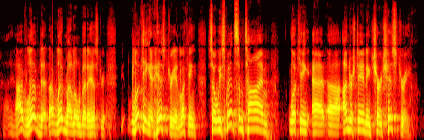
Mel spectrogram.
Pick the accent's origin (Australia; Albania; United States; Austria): United States; And I did it for the same reason, because being American, everyone loves an underdog.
